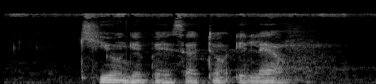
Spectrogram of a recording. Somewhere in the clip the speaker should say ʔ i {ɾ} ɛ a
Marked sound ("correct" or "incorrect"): incorrect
